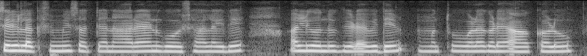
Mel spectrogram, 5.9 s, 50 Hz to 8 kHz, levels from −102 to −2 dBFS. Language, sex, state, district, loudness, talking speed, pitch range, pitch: Kannada, female, Karnataka, Bidar, -17 LUFS, 110 wpm, 225-235 Hz, 225 Hz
